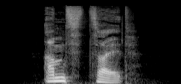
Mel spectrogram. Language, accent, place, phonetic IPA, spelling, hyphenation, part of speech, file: German, Germany, Berlin, [ˈamt͡sˌt͡saɪ̯t], Amtszeit, Amts‧zeit, noun, De-Amtszeit.ogg
- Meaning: term, office term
